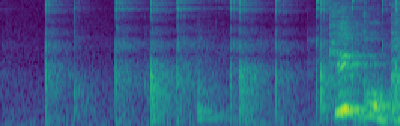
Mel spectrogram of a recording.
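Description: A table tennis ball struck by a rubber paddle on a backhand gyro serve, followed by a quick run of light, sharp clicks as it bounces off the table. Speech comes in near the end.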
